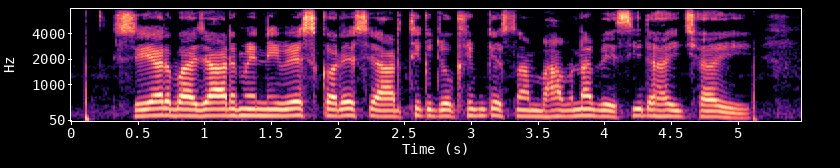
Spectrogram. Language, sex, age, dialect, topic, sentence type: Magahi, male, 25-30, Western, banking, statement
